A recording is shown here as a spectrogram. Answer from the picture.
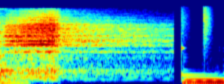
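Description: A cymbal crash that hits suddenly, rings and fades for under two seconds, then cuts off abruptly. Near the end a bouncy music track with bass and a drum beat starts.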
